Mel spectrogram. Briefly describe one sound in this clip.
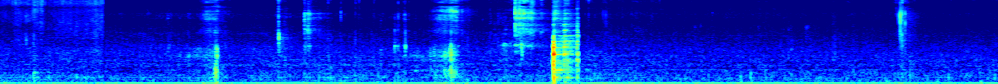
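A woman eats with soft chewing and smacking sounds.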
